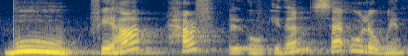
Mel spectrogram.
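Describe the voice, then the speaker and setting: Algerian woman teaching French slowly. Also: on the high side, big pitch swings. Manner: slow, careful French pronunciation with repeated words. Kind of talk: explaining a French workbook lesson for children.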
